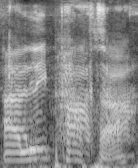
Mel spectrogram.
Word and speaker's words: Alibata: It is Ba. He's freaking out that he says Pa every time. It clearly is a B. It's Alibata, right? You pronounce a B like a P?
